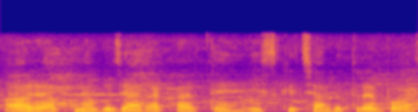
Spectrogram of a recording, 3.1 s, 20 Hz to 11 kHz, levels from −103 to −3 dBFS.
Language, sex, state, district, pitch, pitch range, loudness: Hindi, male, Bihar, West Champaran, 125 Hz, 115-130 Hz, -19 LUFS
